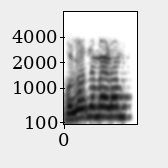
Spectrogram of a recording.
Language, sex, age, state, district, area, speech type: Gujarati, male, 30-45, Gujarat, Anand, urban, conversation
